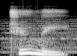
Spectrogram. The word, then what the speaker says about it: Thule: Located in Greenland, about 930 miles south of the North Pole, Thule Air Base, pronounced Thule, is the northernmost military base of the United States.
